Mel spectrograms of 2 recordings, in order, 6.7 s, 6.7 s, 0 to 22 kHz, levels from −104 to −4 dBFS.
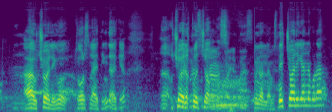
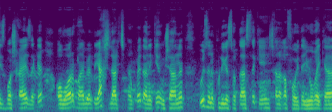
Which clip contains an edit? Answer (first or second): first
